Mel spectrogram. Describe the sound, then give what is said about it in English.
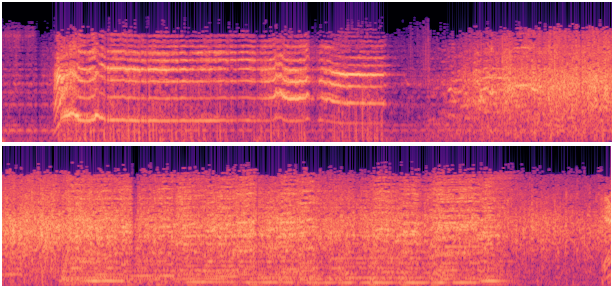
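A loud steam whistle blasts for about three seconds, dipping briefly before cutting off, then a big crowd cheers and clamors steadily at the Los Angeles Railroad Station, with a low droning tone underneath. “The Los Angeles Railroad Station, back home again.”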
